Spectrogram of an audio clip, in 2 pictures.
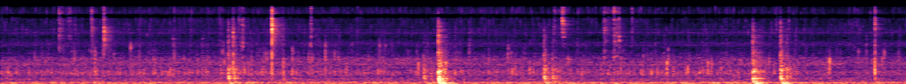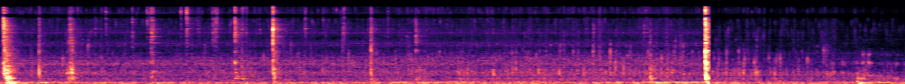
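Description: Tomato and beef-stock braising sauce simmering in a heavy pot, bubbling softly, with scattered clicks and pops as metal tongs work the osso buco in the pot. One sharp click near the end.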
